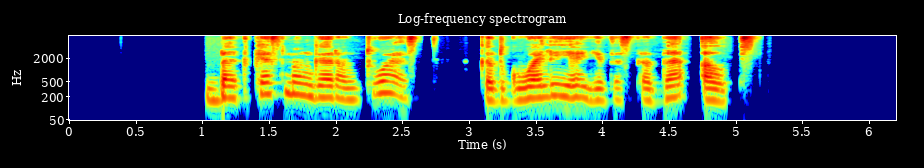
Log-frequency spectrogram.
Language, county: Lithuanian, Kaunas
